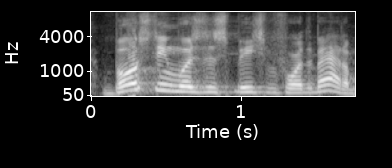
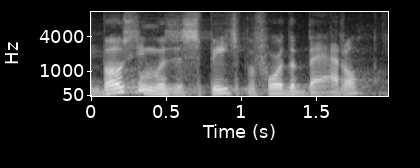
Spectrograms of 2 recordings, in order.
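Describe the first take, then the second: First: Loud, high-pitched proclamation; worked-up declaration. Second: Said in the usual way. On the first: Real, not acted. Preacher restarts his point about battle boasts, worked up and loud. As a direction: belt it out as a battle announcement.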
